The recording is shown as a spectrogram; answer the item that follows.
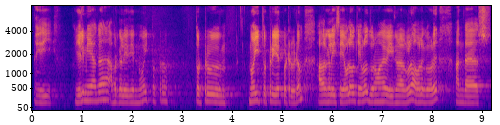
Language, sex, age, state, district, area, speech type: Tamil, male, 18-30, Tamil Nadu, Salem, urban, spontaneous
